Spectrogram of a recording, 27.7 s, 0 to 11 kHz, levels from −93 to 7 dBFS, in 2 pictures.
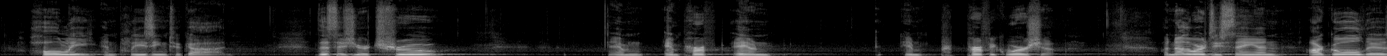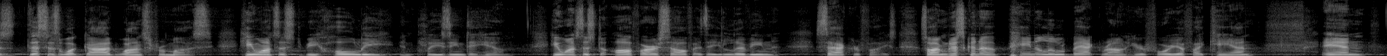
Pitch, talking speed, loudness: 190 Hz, 145 wpm, -32 LUFS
